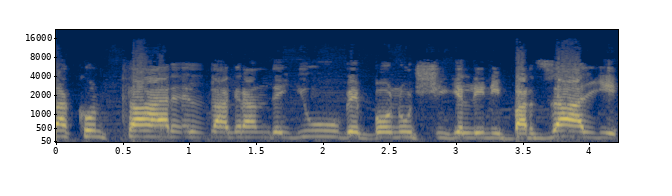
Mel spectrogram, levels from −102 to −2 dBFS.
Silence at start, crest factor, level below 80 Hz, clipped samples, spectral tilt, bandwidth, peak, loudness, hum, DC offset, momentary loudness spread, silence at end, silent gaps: 0 s; 14 dB; -72 dBFS; under 0.1%; -5 dB/octave; 9.8 kHz; -16 dBFS; -30 LUFS; none; under 0.1%; 13 LU; 0 s; none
